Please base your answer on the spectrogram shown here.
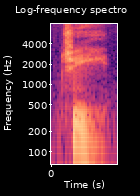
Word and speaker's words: Qi: The prevailing philosophical framework was that of Yin and Yang, the complementary forces that govern all existence, and Qi pronounced Qi, the vital life force or energy that flows through everything, including the human body.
